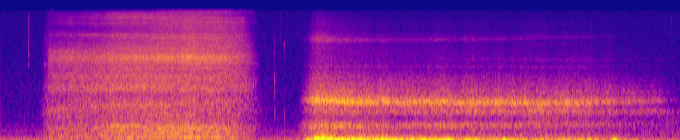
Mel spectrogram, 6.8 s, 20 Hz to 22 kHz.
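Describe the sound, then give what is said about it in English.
Diaphragmatic breathing close to a microphone: one slow, airy inhale, a short pause, then a longer, louder, rougher exhale that gradually fades. “Diaphragmatically breathe 1 or 2 times. Let's do that for a moment. Listen to me as I do it into the microphone.”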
